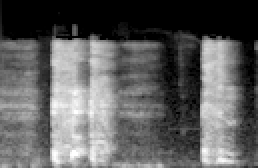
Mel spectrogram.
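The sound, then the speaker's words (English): Coughing from one person: a quick burst of a few harsh coughs, then one more after a short pause, with silence around them. “excuse me, I coughed.”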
